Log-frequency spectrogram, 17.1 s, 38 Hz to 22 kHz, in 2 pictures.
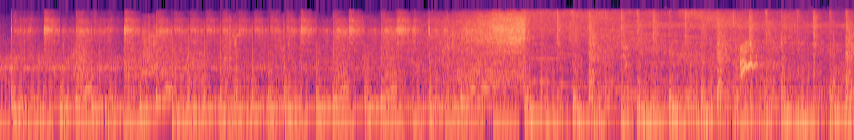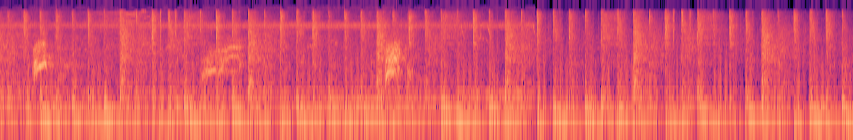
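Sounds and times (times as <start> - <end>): background music: 0.0 - 17.0
jackals yelping: 5.6 - 13.9.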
